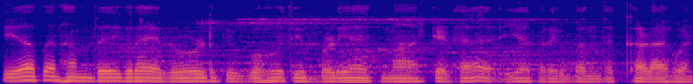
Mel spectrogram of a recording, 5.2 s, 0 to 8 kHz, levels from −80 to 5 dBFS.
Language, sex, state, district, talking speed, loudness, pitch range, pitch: Hindi, male, Jharkhand, Sahebganj, 230 wpm, -31 LUFS, 100-120 Hz, 110 Hz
